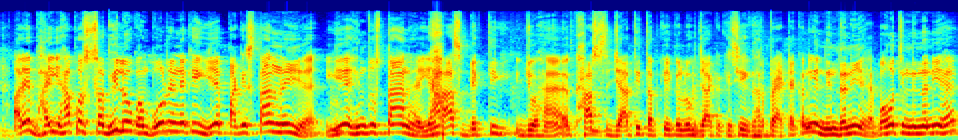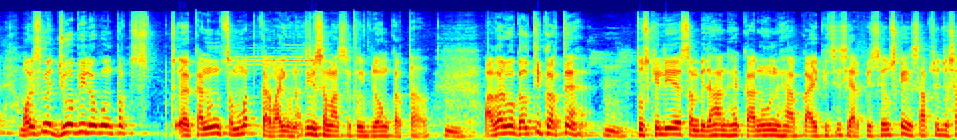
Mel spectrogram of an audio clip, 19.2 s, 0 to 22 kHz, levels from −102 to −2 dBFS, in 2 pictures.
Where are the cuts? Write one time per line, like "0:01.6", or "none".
0:04.4
0:12.6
